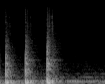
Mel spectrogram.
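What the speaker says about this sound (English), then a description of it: "Undeterred, she knocked again" Three sharp, evenly spaced knocks land on a door, loud and close, each with a brief hollow ring before the sound dies away into quiet.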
